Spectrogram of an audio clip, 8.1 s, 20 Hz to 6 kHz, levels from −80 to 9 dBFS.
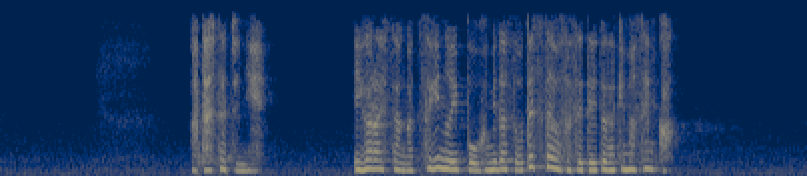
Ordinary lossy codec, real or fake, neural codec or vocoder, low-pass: none; real; none; 5.4 kHz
